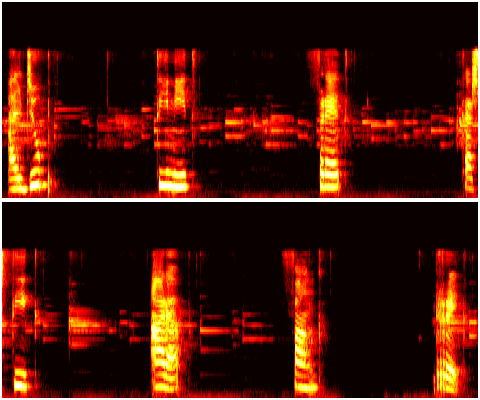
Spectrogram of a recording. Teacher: a final de paraula, les sonores tendeixen a neutralitzar-se de manera que sonen totes sordes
